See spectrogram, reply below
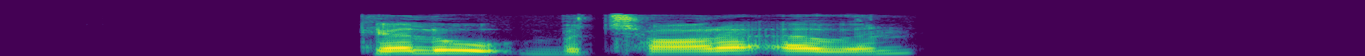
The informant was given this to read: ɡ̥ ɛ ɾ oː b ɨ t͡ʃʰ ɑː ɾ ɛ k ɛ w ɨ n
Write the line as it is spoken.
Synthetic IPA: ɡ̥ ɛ l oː b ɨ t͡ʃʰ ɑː ɾ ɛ ʔ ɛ w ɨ n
